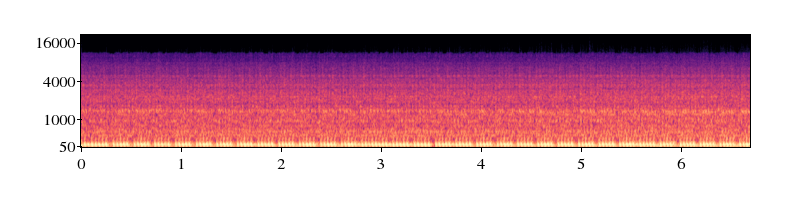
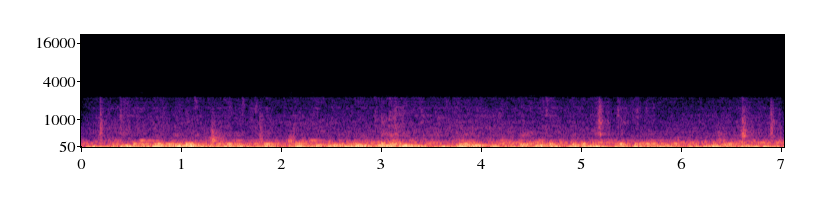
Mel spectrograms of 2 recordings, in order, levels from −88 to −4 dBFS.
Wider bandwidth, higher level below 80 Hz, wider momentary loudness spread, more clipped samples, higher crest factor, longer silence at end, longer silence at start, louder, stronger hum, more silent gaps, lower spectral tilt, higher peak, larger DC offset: first, 8.2 kHz vs 2 kHz; second, -26 dBFS vs -20 dBFS; second, 1 LU vs 7 LU; first, 0.3% vs under 0.1%; about the same, 8 dB vs 12 dB; about the same, 0 s vs 0 s; about the same, 0 s vs 0 s; first, -9 LUFS vs -24 LUFS; neither; neither; second, -7.5 dB/octave vs -15.5 dB/octave; first, 0 dBFS vs -6 dBFS; first, 0.1% vs under 0.1%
